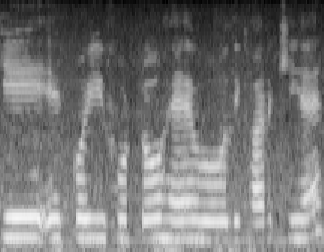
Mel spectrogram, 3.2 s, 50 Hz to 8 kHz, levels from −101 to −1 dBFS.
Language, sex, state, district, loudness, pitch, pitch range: Hindi, female, Haryana, Jhajjar, -13 LUFS, 225 Hz, 215-230 Hz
